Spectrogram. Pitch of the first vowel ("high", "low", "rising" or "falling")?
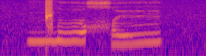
high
